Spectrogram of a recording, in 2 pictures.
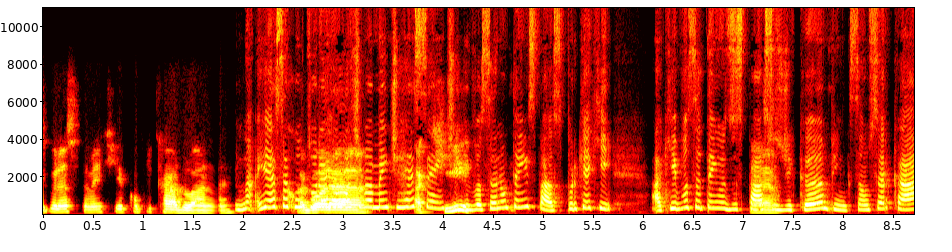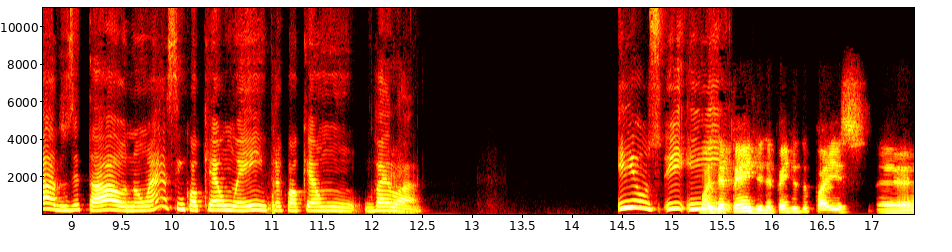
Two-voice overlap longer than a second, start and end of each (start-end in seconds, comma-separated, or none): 2.5-4.3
